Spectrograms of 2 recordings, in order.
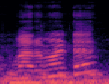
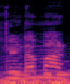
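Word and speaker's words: വിടമാട്ടേ: Varamate? Alla Varamate. What does it mean? Barla antana? She said it wrong. It's Vidamate.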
